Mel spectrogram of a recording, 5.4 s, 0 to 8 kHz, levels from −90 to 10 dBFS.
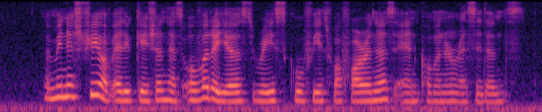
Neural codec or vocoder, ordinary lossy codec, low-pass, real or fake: none; none; none; real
